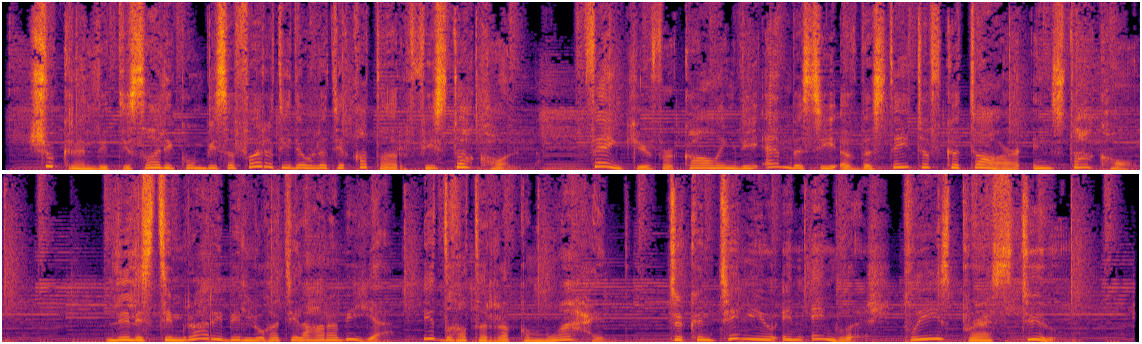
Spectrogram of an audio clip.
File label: arabic female english ivr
